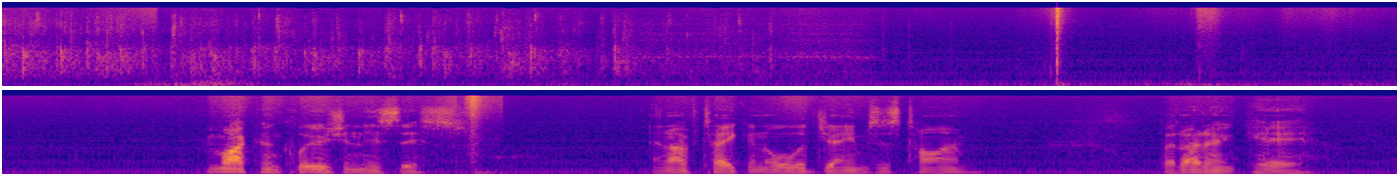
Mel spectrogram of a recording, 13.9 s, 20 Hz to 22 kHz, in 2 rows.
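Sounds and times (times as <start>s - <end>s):
audience applause: 0.0s - 4.7s
speech: 8.0s - 9.4s, 10.2s - 12.0s, 12.8s - 13.6s.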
